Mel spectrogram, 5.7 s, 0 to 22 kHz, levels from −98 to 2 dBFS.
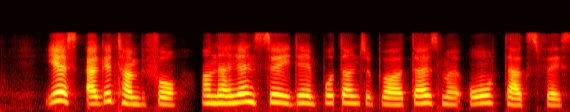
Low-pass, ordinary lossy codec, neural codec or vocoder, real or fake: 7.2 kHz; none; codec, 16 kHz, 0.3 kbps, FocalCodec; fake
